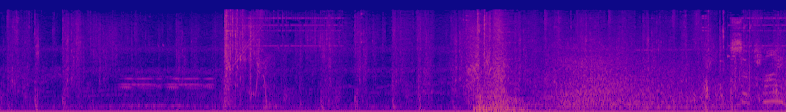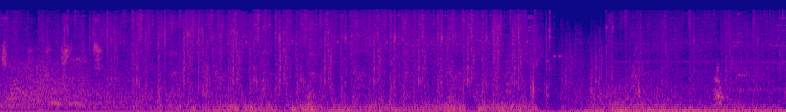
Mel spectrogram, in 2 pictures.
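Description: Footsteps crunch quickly over grass and dirt.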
